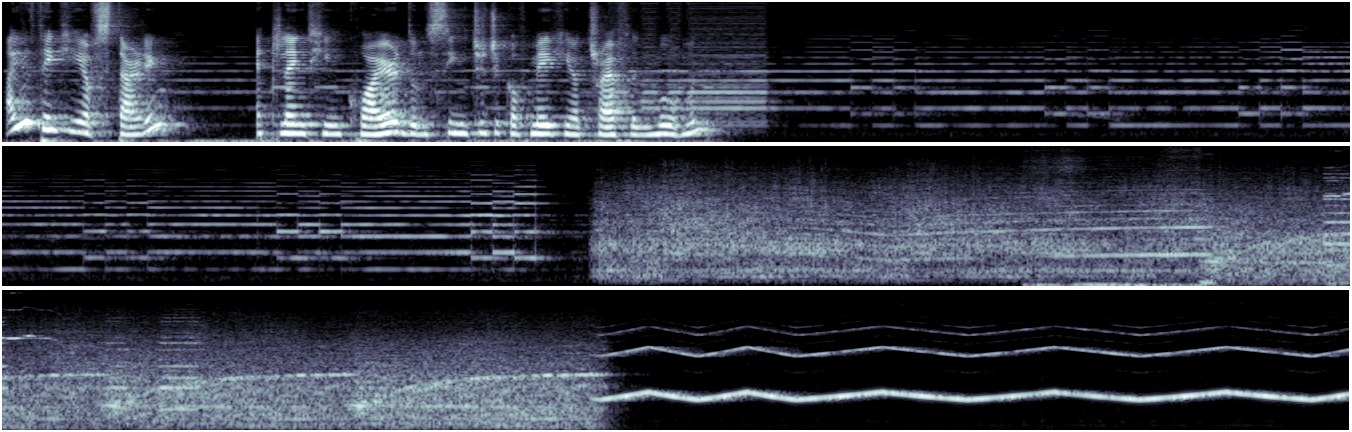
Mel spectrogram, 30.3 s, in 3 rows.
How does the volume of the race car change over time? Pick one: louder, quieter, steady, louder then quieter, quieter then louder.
quieter.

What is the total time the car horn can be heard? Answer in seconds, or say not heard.
3 s.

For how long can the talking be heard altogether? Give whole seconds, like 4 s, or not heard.
5 s.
